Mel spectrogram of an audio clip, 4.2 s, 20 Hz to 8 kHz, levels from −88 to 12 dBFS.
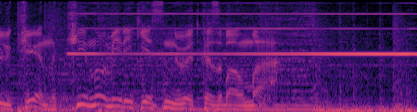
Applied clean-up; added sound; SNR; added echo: none; Wind instrument, woodwind instrument; -1 dB; none.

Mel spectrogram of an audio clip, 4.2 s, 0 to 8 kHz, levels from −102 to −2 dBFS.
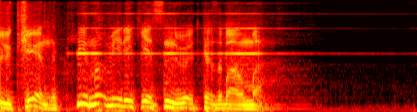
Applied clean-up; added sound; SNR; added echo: neural mask model RNNoise.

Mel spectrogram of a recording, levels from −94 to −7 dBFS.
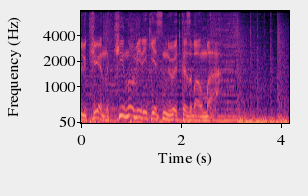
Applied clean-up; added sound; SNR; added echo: none; none; none; none.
